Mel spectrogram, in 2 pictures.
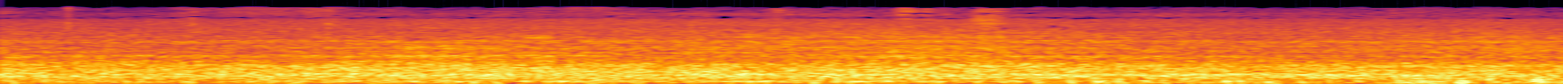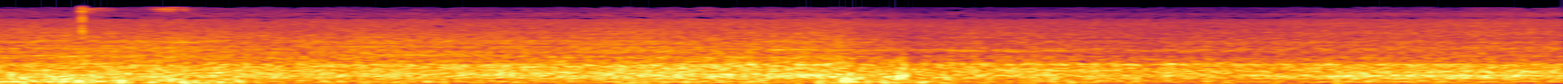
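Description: Freight train of tank wagons rolling past: a steady rumble of wheels on rail, with a couple of sharp knocks, the loudest about eight seconds in.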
